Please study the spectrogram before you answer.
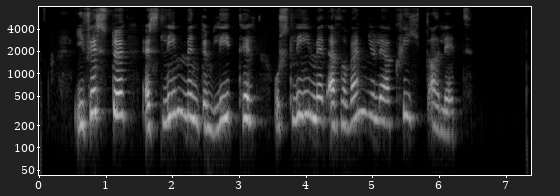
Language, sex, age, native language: Icelandic, female, 40-49, Icelandic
